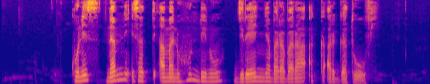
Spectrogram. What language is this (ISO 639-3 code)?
orm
